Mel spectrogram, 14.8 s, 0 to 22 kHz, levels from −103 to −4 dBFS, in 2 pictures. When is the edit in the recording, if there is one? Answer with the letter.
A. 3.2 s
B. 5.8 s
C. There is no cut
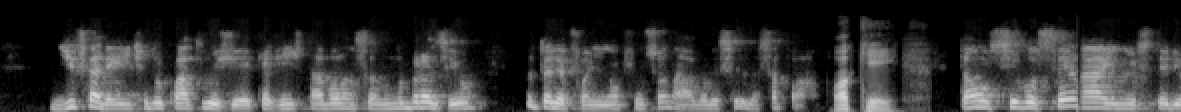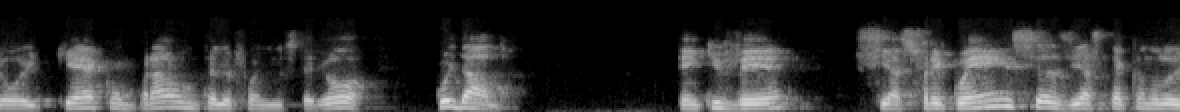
B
